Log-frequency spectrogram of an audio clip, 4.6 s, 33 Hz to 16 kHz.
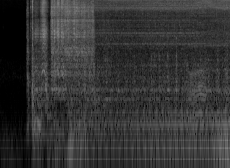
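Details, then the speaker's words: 1974 Honda Civic series 1 Mk1 before the spark plugs are changed: the starter whirs, then the engine catches and idles with an uneven, stumbling beat, misfiring on a cylinder. "because as you heard, it's been missing. I'll just quickly show it to you right now. It's been misfiring."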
